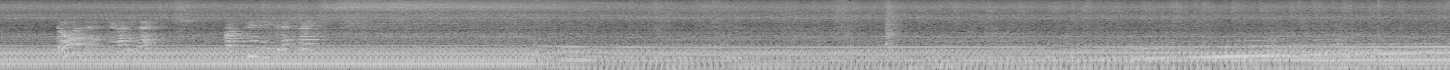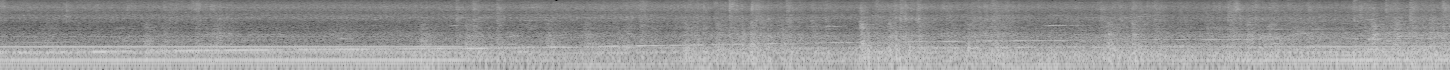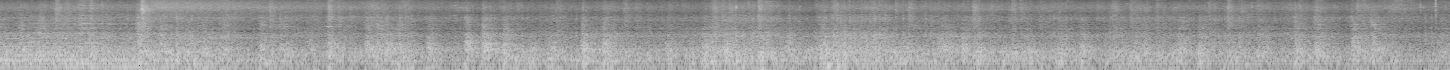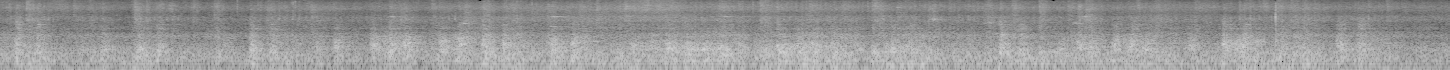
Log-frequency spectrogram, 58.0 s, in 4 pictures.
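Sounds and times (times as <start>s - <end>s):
train running rumble: 0.0s - 58.0s
train traction motor whine: 0.0s - 58.0s
wheels clicking over rail joints: 13.2s - 58.0s.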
